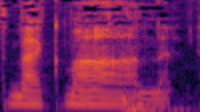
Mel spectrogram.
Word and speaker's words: McMahon: I can pretend that I like the surname McMahon. No, I don't. My name is Beth McMahon, and I want a long vowel sound.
